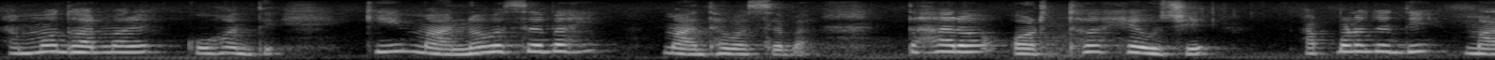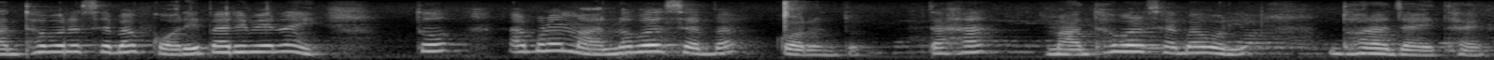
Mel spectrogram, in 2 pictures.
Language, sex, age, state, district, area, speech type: Odia, female, 18-30, Odisha, Balasore, rural, spontaneous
